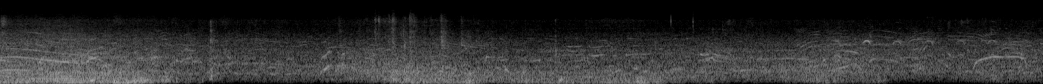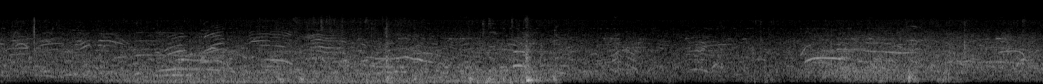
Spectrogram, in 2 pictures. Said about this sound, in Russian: Слышно хорошо. Я не знаю, как у вас там в кадре это слышно, но голоса людей, которые на пляже там играют. Кто с мячиком, кто тарелочки запускает.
